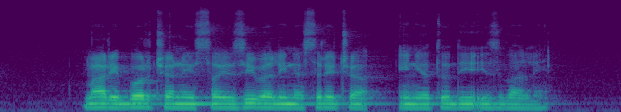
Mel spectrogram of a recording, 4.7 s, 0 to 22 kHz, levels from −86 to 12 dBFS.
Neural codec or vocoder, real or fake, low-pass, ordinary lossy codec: none; real; 19.8 kHz; none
